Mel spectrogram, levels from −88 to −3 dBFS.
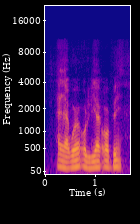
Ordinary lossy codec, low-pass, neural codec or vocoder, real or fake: none; 10.8 kHz; codec, 16 kHz in and 24 kHz out, 0.8 kbps, FocalCodec, streaming, 65536 codes; fake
